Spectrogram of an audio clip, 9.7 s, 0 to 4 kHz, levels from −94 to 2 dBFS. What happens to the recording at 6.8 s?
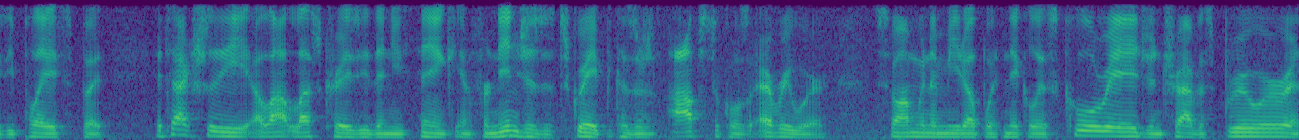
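At 6.8 s the audio is intact, with no dropout, glitch or distortion at that moment.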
